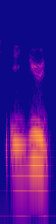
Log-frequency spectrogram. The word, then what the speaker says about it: Ljud: E, ilk projem e, İsveç'e gittikten sonra yaptığım e, şey U diye okunuyor. L, J, U, D diye yazılıyor.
